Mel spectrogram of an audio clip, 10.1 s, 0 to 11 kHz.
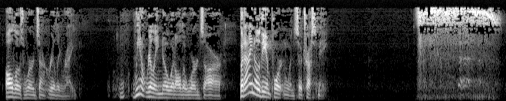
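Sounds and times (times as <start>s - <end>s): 
speech: 0.1s - 1.6s, 2.4s - 6.6s, 8.3s - 8.5s
human voice imitating a snake hiss: 8.3s - 10.1s.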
